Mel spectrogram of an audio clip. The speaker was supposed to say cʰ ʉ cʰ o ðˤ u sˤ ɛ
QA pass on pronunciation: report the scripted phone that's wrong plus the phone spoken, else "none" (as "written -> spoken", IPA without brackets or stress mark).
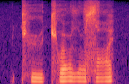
none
